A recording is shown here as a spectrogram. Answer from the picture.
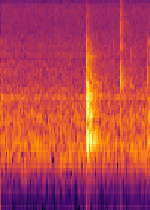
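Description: Makeup items clicking as they are handled. There is a sharp click about a second in and a fainter one half a second later, over steady room hiss.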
